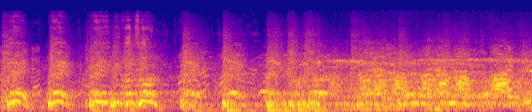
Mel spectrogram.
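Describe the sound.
Several thousand counter-protesters with balloons chant in unison against right-wing extremists, loud rhythmic shouted phrases repeating with brief pauses between bursts, followed by a sustained roar of many voices.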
